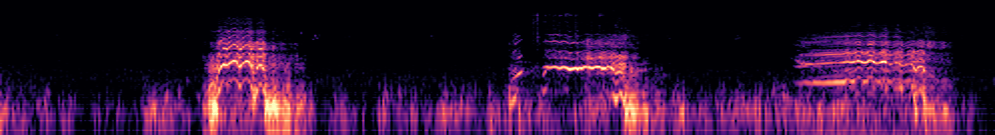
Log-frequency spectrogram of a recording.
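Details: Young horse colt neighing three times, each whinny about a second long with wavering harmonics, separated by quieter low rumbling and shuffling sounds.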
